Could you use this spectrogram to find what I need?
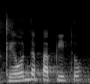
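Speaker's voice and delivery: lightly voiced coy girlfriend, soft; mock coy girlfriend. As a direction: play the girlfriend teasing papito. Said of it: "y tú te dices". (novia coqueta, voz suave e imitada)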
